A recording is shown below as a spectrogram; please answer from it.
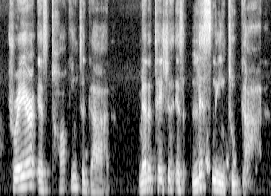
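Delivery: low, hushed half-whisper. A speaker repeating a saying for listeners told to lean in, half-whispering. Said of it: "I'm going to whisper so you can lean in".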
